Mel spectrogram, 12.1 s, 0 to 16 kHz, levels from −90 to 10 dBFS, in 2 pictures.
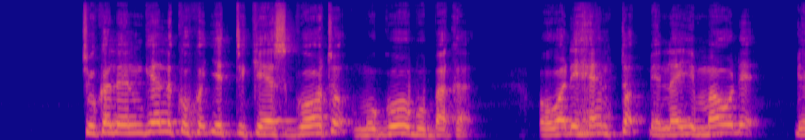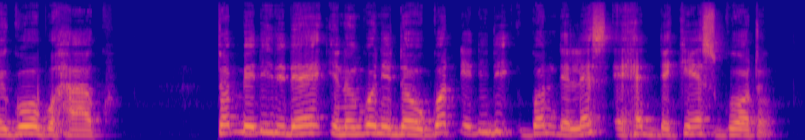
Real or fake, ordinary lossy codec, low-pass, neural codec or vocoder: fake; none; 14.4 kHz; vocoder, 44.1 kHz, 128 mel bands every 256 samples, BigVGAN v2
